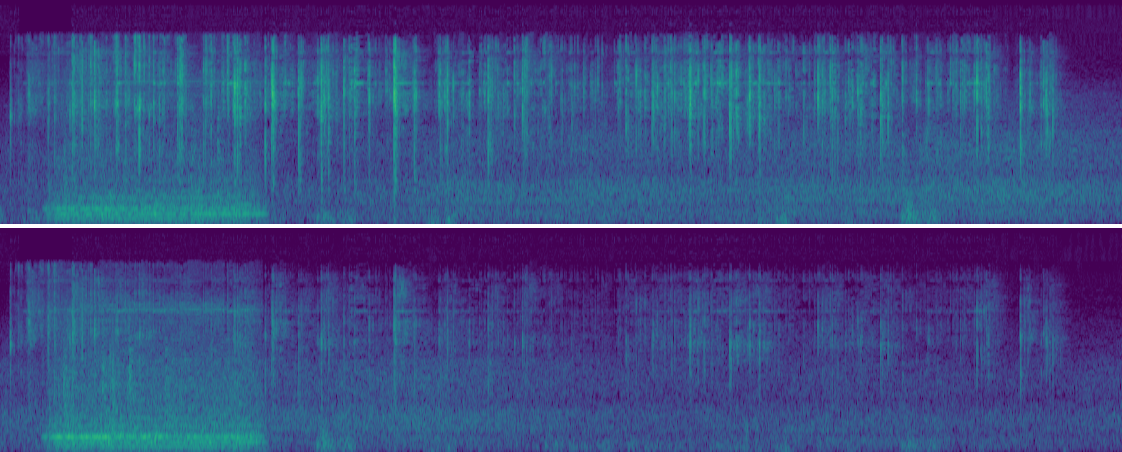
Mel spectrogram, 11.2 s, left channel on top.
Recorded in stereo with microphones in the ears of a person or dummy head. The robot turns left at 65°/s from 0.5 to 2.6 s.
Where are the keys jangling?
5° right (ahead or behind), 0.8 m; by 10.6 s 40° left (ahead or behind), 0.8 m.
